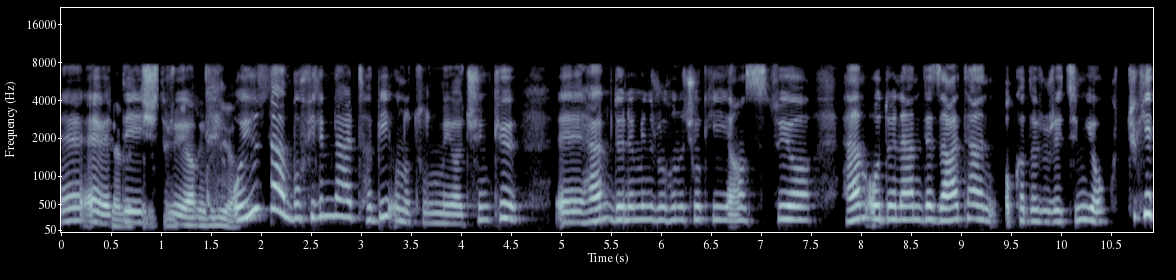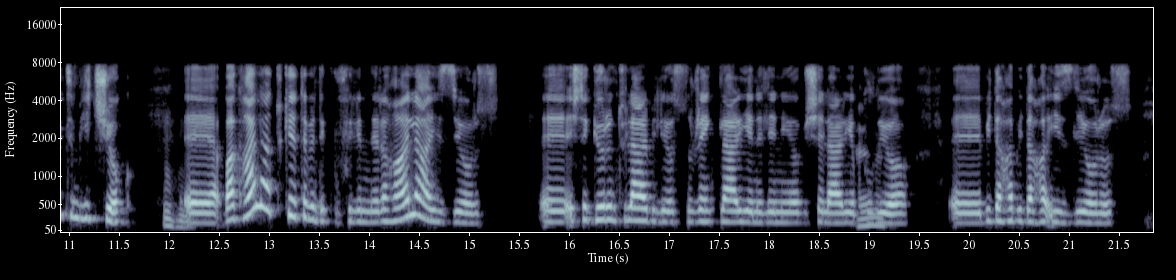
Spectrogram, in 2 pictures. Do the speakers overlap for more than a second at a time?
Yes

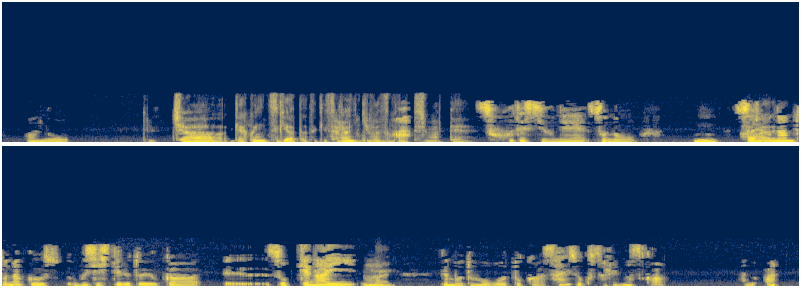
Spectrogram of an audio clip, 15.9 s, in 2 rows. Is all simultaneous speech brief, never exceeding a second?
Yes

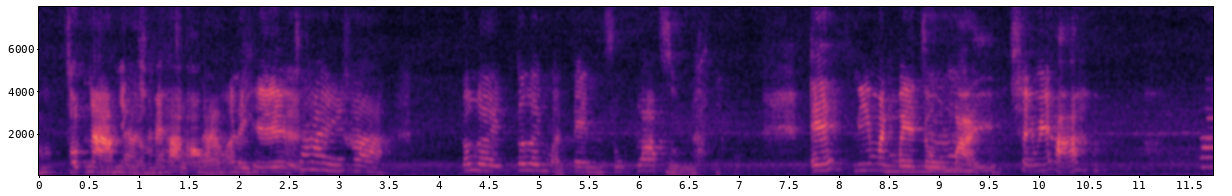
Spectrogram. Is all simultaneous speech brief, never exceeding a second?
No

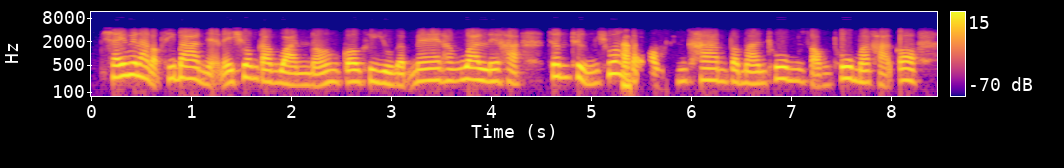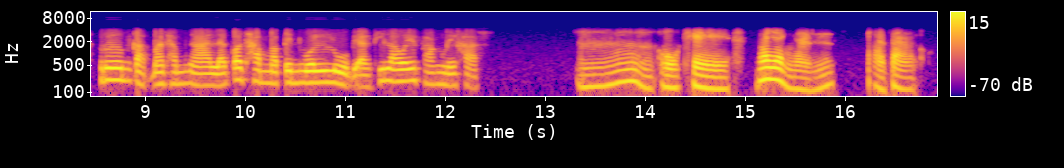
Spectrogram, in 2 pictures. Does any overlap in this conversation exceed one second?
No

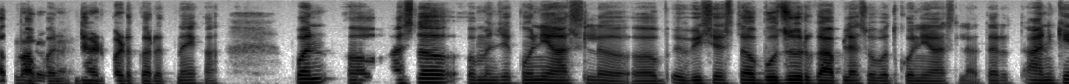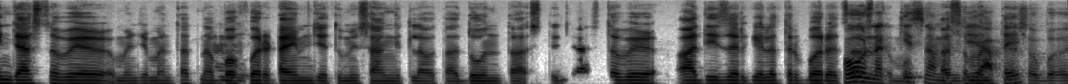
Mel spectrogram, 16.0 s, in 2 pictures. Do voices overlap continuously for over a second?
Yes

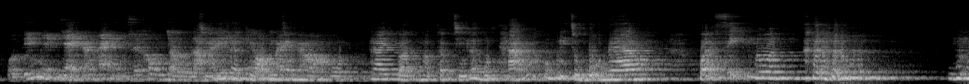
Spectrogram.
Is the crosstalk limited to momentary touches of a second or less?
No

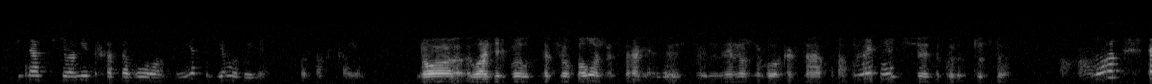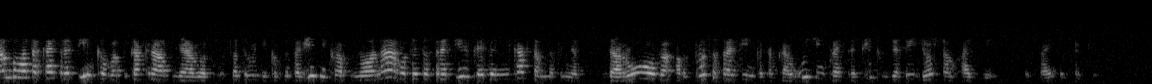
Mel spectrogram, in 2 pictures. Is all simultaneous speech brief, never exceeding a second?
Yes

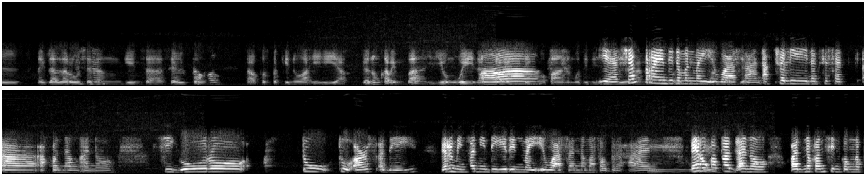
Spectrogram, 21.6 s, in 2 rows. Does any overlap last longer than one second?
Yes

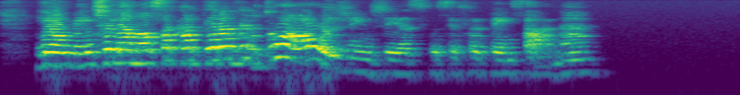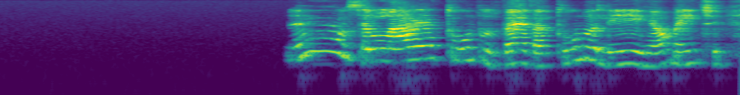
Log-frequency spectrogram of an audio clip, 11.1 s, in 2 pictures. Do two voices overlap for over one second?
No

